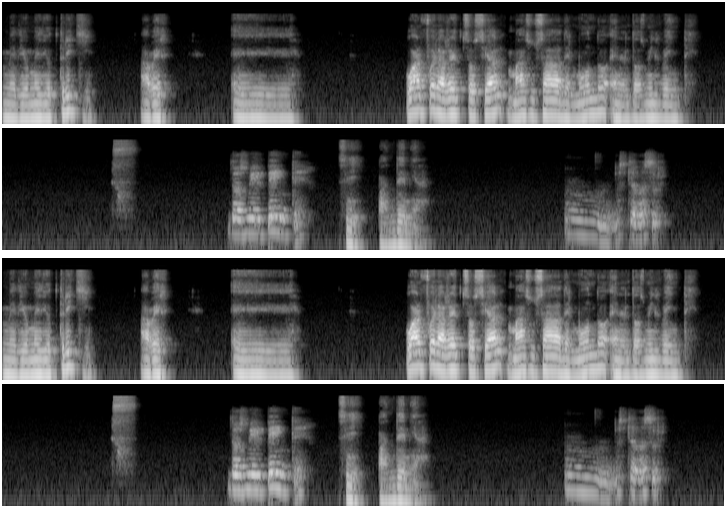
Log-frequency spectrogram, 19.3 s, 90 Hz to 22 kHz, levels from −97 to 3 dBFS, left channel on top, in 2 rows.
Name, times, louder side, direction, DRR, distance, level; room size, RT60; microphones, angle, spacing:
voice 1, 0.0-1.2 1.9-2.2 3.1-3.9 5.4-9.2 11.1-11.3 14.1-14.4 14.7-15.3, right 3 dB, 25° right, 0.5 m, -22 dB
voice 2, 12.7-13.7 17.1-18.4, right 4 dB, 45° right, 2.6 m, -31 dB
12.5 x 5.1 x 2.4 m
head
